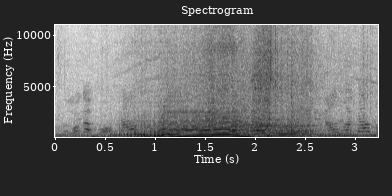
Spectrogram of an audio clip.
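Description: A motorcycle engine revs up sharply and drops back.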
